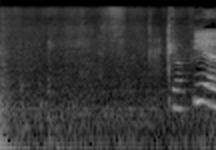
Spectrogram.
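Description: Faint rustling and scraping of hands handling a plastic skincare tube in a quiet room. About one and a half seconds in, a high-pitched child's voice starts.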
